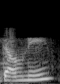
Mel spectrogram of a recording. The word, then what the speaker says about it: Donnie: Donnie. It's pronounced like pony.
